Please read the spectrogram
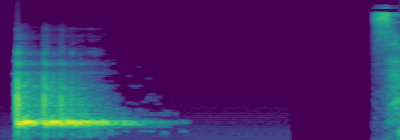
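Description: A single sharp strike with a short pitched ring that dies away in under a second: a percussion cue at the break between chapters.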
